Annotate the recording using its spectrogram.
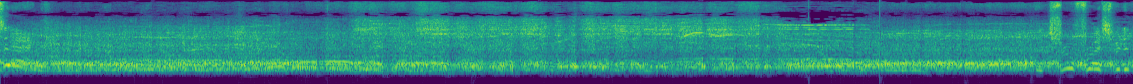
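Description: A large crowd roars and cheers steadily in an open stadium.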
